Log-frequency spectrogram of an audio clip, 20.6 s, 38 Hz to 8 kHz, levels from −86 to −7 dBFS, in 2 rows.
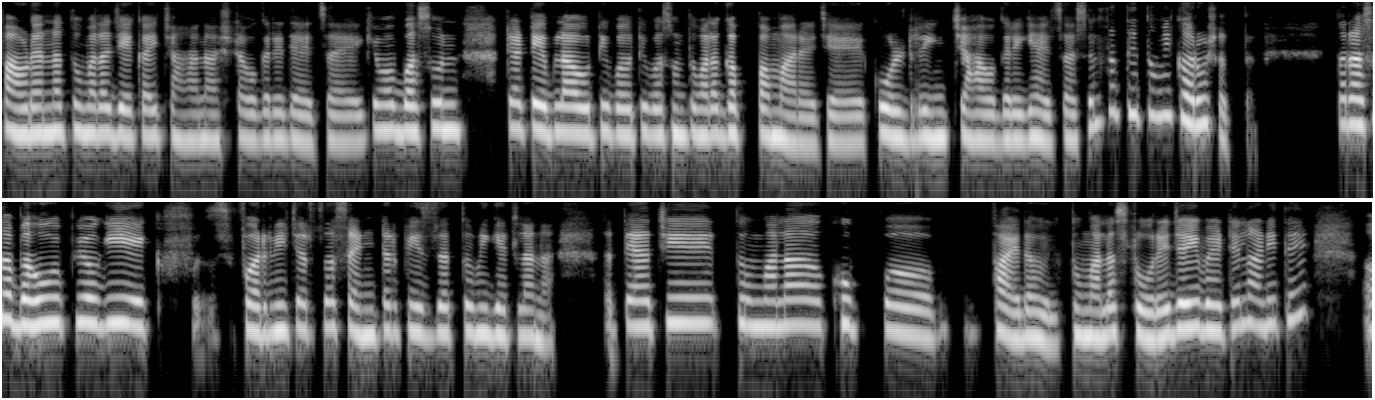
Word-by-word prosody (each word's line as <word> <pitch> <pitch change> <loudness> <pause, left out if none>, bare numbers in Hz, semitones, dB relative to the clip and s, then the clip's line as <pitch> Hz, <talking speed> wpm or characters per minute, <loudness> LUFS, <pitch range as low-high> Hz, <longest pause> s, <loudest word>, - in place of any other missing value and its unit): पाहुण्यांना 225 -1 +3
तुम्हाला 225 -2 +1
जे 220 -1 +2
काही 210 -1 -2
चहा-नाष्टा 190 0 -6
वगैरे 190 +1 -5
द्यायचा 180 -1 -5
आहे 175 0 -6
किंवा 240 +1 -1
बसून 245 +2 +1 0.4
त्या 255 - +1
टेबलाअवतीभवती 225 -2 +2
बसून 215 0 -1
तुम्हाला 215 0 0
गप्पा 220 0 0
मारायचे 175 -3 -1
आहे, 175 0 -4
कोल्डड्रिंक, 200 -2 +1
चहा 190 -3 0
वगैरे 185 0 -2
घ्यायचं 190 -1 -3
असेल, 260 +9 -5
तर 400 - -4
ते 375 - +2
तुम्ही 360 -1 -2
करू 285 -4 +4
शकता. - - -10 0.7
तर 280 - -1
असं 280 +3 +6
बहुउपयोगी 290 +1 +4 0.2
एक 260 -1 -4
फ - - -18 0.2
स - - -14
फर्निचरचं 240 +1 0
सेंटर 235 -1 0
पीस 225 -4 -1
जर 225 -1 0
तुम्ही 225 -1 +1
घेतला 210 -1 -2
ना, 190 -4 -4 0.4
तर - - -7
त्याची 290 +2 +2 0.2
तुम्हाला 270 -1 +2 0.3
खूप 260 -3 -4
अ, 220 -4 0 0.5
फायदा 205 -4 +3
होईल. 180 -4 -1
तुम्हाला 210 0 +2
स्टोरेजही 220 +3 +3
भेटेल 245 +2 0
आणि 275 -1 -1
ते 320 +2 -3 0.5
अ, - - -3
225 Hz, 155 wpm, -23 LUFS, 200-260 Hz, 0.7 s, असं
